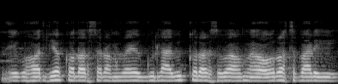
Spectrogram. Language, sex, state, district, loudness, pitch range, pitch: Bhojpuri, female, Bihar, Muzaffarpur, -15 LUFS, 175-185 Hz, 180 Hz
